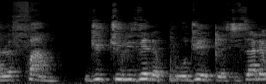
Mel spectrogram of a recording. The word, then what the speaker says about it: femme: On dit femme, mais ça s'écrit F-E-M. Femme. Le E là, on lit ça A.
